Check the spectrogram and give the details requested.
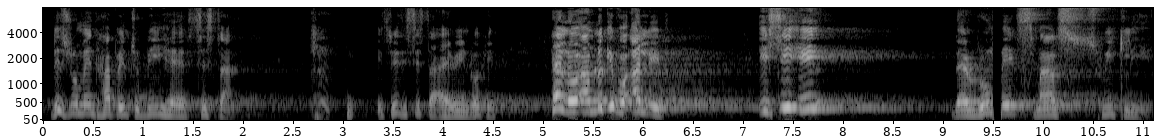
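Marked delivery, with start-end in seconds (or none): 5.1-8.0 fast, loud, higher hello at the door; loud, fast visitor calling at a door; loud eager greeting. Retold or imitated. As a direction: call in brightly and quickly.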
